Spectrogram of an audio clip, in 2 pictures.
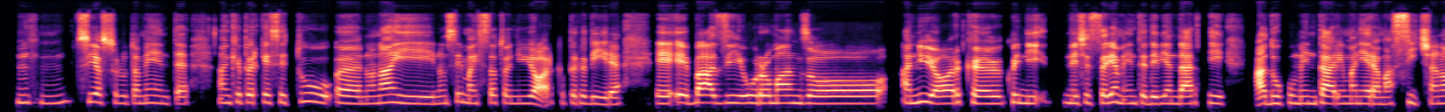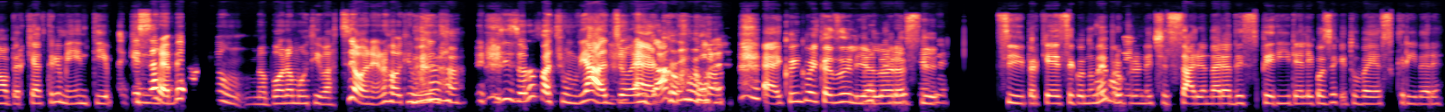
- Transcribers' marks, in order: laughing while speaking: "no"; chuckle; laughing while speaking: "Ecco"; chuckle; laughing while speaking: "eh"; unintelligible speech; tapping; unintelligible speech
- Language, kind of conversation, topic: Italian, podcast, Qual è il tuo processo per sviluppare una storia dall'inizio alla fine?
